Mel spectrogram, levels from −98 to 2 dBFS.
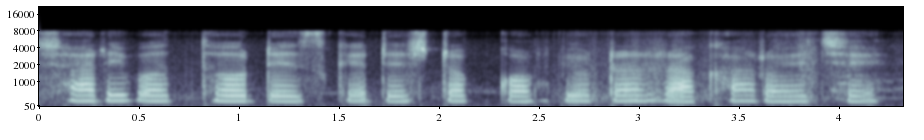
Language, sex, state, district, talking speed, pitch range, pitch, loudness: Bengali, female, West Bengal, Cooch Behar, 85 wpm, 210-225 Hz, 220 Hz, -19 LUFS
